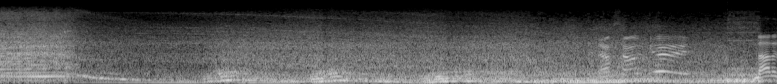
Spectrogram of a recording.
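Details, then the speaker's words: Built RB25 Skyline on the dyno, Garrett 3071 turbo, 9:1 CP pistons, 900cc injectors, EMU Black ECU, after an ECU fix so it can rev out: climbs cleanly to the top without cutting, then drops back; normal full-rev pull. "The ECU was doing something funny, so we called up our Canadian friend. Well, I guess he's not Canadian, but Daniel from Post Haste Performance, and he got it so it can rev out now."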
